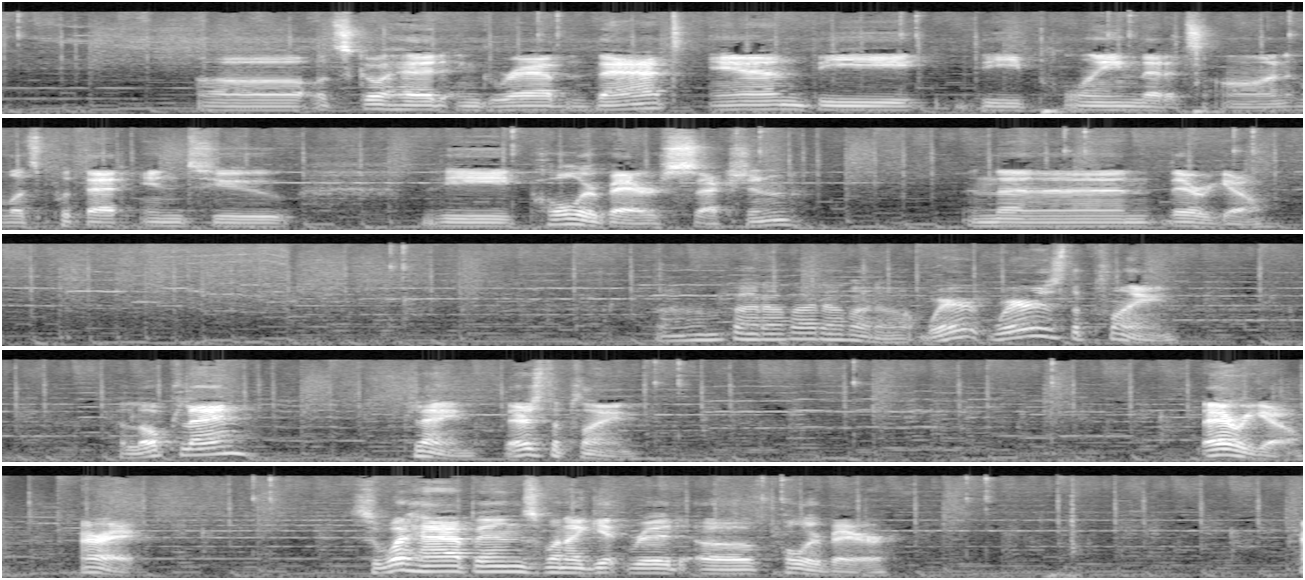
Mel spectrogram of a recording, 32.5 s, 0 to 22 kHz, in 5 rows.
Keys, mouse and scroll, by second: 2.6 click, 3.3-3.9 scroll down 6, 4.4 click, 5.4 shift+click, 6.4-9.0 drag, 7.5-8.3 scroll up 6, 10.1 click, 11.7 click, 12.6 click, 14.9 click, 16.9 scroll down 1, 19.5 scroll up 3, 20.3-20.9 scroll down 9, 22.7 click, 23.7-24.7 drag, 26.3 scroll up 2, 27.2 click, 29.8 click, 30.8 click, 31.3 space.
